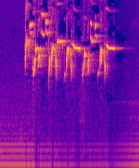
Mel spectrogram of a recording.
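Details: A newly trapped wild European goldfinch sings nearly two seconds of repeated bright chirping notes in quick rhythmic groups, with drawn-out whistled tails, over a low constant hum.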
